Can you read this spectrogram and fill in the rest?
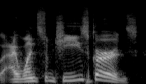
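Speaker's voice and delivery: a light upper Midwest accent demo. Shown as a demonstration. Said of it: "you talk like this".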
